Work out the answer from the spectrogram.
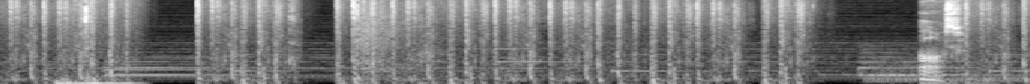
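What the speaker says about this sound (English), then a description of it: "This is a really fast horse, look at it." Quick, crisp clip-clops from a fast horse ridden in Minecraft beat out a steady galloping rhythm, broken by short pauses and a whinny-like burst near the end.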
